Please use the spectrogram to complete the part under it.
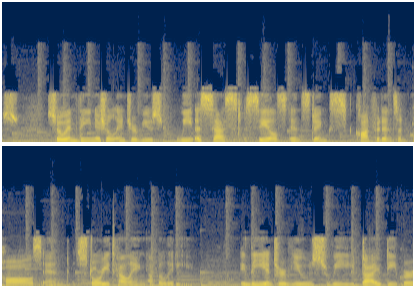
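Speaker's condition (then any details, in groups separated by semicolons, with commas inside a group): No condition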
